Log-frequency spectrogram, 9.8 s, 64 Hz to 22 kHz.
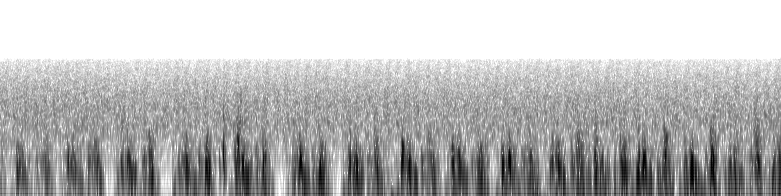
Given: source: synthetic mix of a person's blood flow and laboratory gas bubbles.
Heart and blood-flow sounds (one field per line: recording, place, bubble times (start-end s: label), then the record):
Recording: Doppler ultrasound of blood flow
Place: precordium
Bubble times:
2.73-2.84 s: bubbles
2.92-3.06 s: bubbles
From the record:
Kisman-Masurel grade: 113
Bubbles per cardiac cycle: 1 to 2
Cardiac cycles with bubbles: 1 to 10%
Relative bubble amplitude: loud (0.450 to 0.775)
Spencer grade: 1 (occasional bubble signal discernible with the cardiac motion signal, with majority of cardiac periods free of bubbles)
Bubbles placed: anywhere in the cardiac cycle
